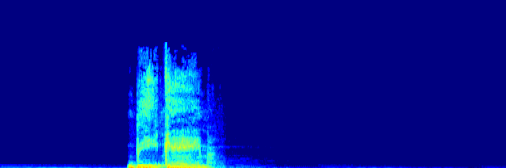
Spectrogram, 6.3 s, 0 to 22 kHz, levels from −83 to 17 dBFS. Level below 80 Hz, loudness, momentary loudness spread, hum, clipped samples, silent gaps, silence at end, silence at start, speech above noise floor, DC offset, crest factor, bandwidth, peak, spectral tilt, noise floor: -64 dBFS; -19 LUFS; 11 LU; none; under 0.1%; none; 3.65 s; 1.6 s; 60 dB; under 0.1%; 22 dB; 16 kHz; -4 dBFS; -5 dB/octave; -79 dBFS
